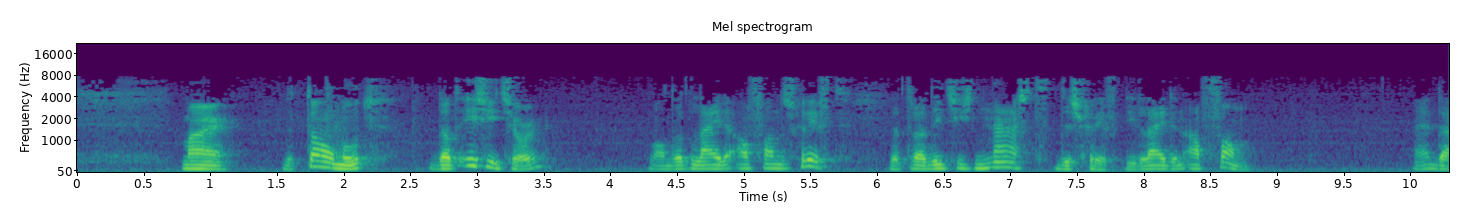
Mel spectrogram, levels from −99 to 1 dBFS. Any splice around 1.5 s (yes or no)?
no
